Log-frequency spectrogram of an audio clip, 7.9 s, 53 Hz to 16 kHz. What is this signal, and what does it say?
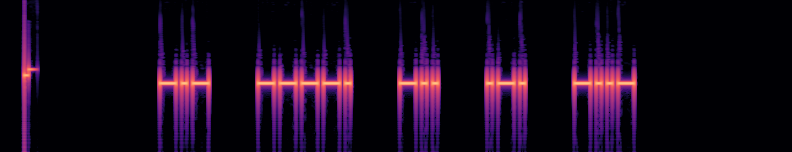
Morse code, heard as a keyed tone, about 22 wpm, spaced as for 13 wpm, 700 Hz. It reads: K9DRX
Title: USA Call Signs - 3x Character Spacing - 22wpm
